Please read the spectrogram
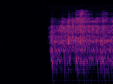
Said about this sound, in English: Hey. That is the sound of thunder.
